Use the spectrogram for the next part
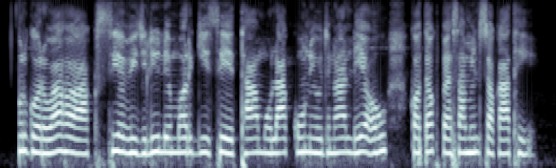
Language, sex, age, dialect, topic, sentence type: Chhattisgarhi, female, 18-24, Eastern, banking, question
